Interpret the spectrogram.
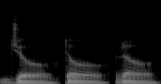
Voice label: "jotoro", concat syllables; Affixing experiment

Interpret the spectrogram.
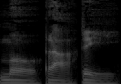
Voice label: "morari", concat syllables; Affixing experiment

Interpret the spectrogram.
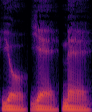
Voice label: "yoyeme", concat syllables; Affixing experiment

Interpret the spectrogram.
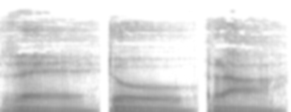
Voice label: "retora", concat syllables; Affixing experiment

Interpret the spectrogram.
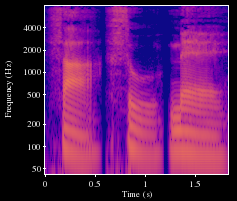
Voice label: "thathume", concat syllables; Affixing experiment

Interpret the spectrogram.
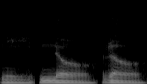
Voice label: "ninoro", concat syllables; Affixing experiment

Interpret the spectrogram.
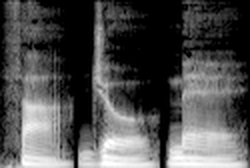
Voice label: "thajome", concat syllables; Affixing experiment

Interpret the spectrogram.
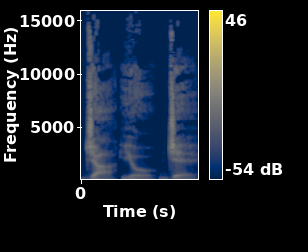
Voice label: "jayoje", concat syllables; Affixing experiment

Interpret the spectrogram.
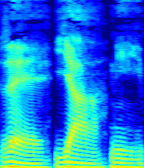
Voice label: "reyani", concat syllables; Affixing experiment

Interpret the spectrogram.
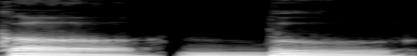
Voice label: "kobu", concat syllables; Affixing experiment

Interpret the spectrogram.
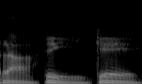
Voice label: "rarike", concat syllables; Affixing experiment

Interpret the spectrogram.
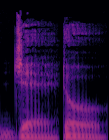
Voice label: "jeto", concat syllables; Affixing experiment

